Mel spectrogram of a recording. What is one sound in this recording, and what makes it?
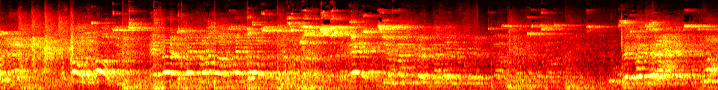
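Young men shout and call out to each other across the court.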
